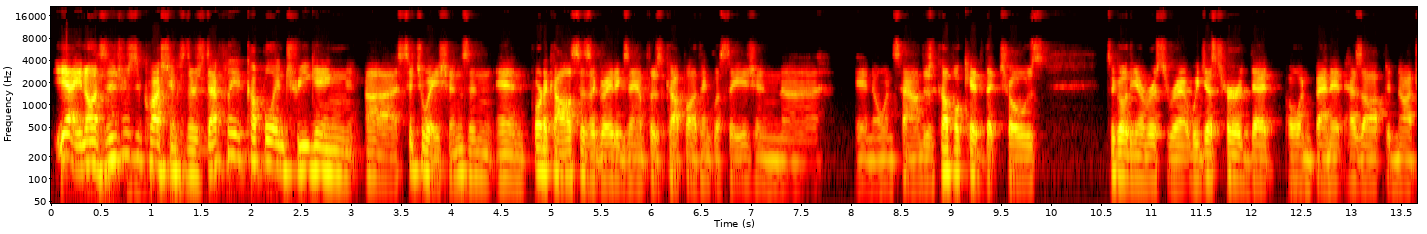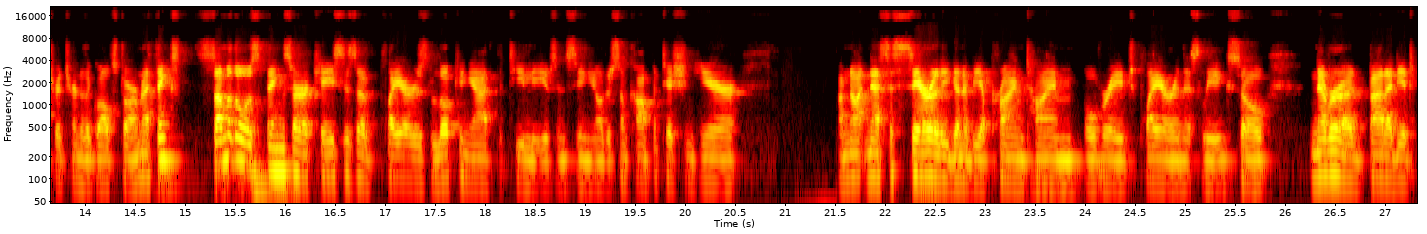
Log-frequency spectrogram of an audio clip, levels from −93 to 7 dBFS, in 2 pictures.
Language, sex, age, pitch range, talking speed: English, male, 30-49, 95-130 Hz, 235 wpm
